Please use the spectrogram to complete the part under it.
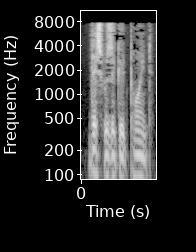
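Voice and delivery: ordinary delivery, nothing marked

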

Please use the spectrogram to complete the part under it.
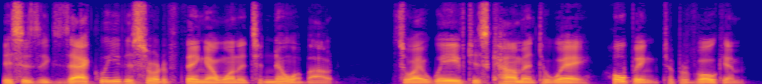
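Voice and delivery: usual speaking voice

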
